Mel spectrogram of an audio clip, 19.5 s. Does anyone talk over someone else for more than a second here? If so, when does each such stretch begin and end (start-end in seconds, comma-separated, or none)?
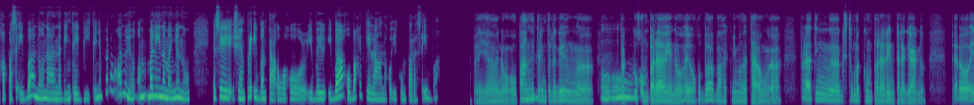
none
